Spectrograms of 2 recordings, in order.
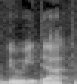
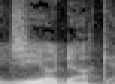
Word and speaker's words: geoduck: We were just talking about gooey duck, and I was also excited that you pronounced it prior to me, because I usually say geoduck at first, just phonetically seeing it spelled out.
